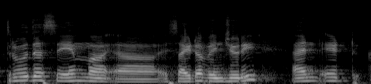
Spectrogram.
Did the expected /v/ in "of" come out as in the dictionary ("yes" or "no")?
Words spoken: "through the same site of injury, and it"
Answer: yes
